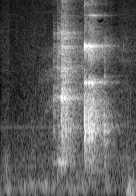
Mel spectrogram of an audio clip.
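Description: A short splashy pour of pineapple juice into a glass, two quick bursts with a faint glassy ring, moderately loud, no talking.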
